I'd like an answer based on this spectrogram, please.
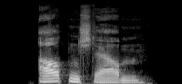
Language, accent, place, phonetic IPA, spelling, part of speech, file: German, Germany, Berlin, [ˈaːɐ̯tn̩ˌʃtɛʁbn̩], Artensterben, noun, De-Artensterben.ogg
- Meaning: species extinction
